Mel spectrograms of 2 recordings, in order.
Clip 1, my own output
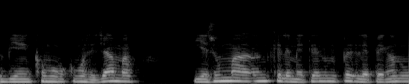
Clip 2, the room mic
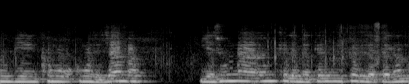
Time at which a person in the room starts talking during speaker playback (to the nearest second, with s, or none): none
